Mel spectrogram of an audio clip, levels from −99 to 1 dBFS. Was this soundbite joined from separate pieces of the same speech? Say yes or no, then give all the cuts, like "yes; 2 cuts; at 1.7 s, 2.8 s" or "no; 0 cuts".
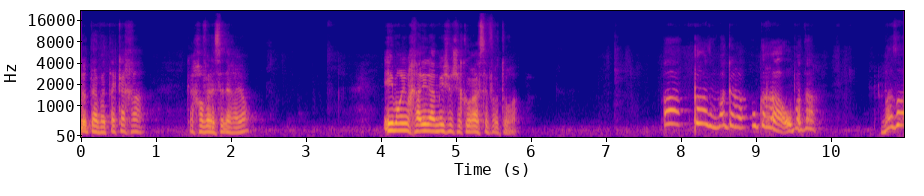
no; 0 cuts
